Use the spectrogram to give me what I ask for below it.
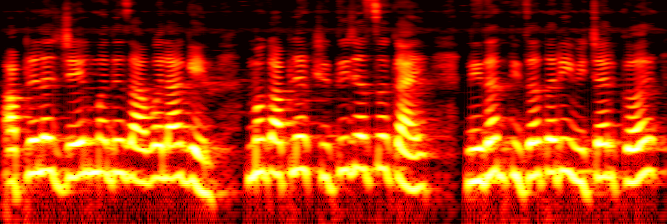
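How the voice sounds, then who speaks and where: A young husband from a TV serial coaxes his wife to calm down, as a woman narrator voices him. The voice is a little high and warm. He repeats his pleas in a soothing way. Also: a little fast, lightly acted.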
